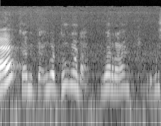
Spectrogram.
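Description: Honeybees buzzing close by, their hum rising and falling in pitch as they fly around, from bees disturbed by the honeycomb harvest.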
